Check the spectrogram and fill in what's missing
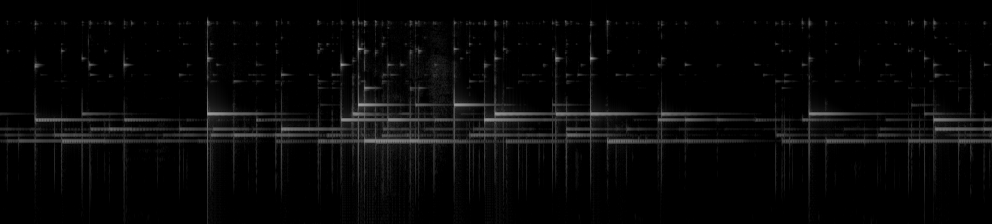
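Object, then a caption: Hanging metal tube wind chime. A hanging wind chime with hollow metal tubes is held up and swayed, so the tubes strike and chime. Bright, overlapping metallic tones sound in irregular clusters, each ringing out for about a second before the next strikes. Nothing low sits under the shimmering tones.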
